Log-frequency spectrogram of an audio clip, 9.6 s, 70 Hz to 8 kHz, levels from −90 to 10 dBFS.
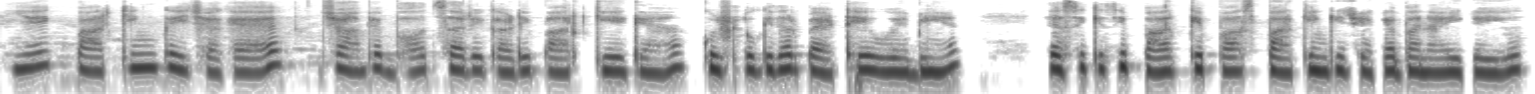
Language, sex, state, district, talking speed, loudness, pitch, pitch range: Hindi, female, Uttar Pradesh, Gorakhpur, 215 wpm, -24 LUFS, 235 Hz, 220-255 Hz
